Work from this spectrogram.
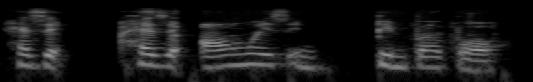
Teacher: gave a dramatic pause after saying it, and put a lot of emphasis on always.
